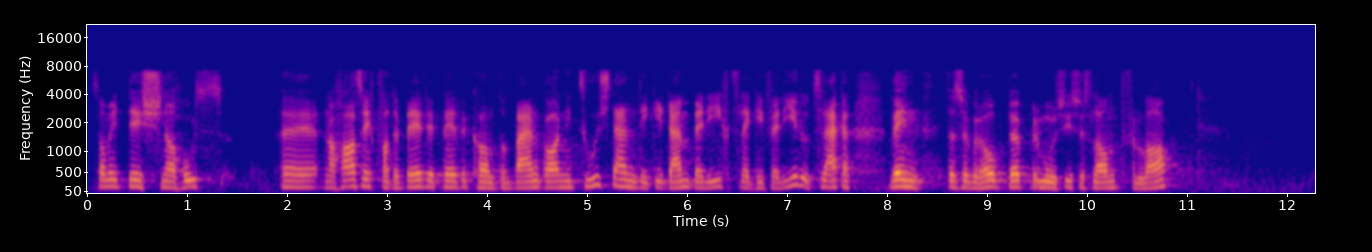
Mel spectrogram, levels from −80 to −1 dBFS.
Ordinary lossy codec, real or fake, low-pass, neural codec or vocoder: none; fake; 7.2 kHz; codec, 16 kHz, 1 kbps, X-Codec, WavLM features, trained on Multilingual LibriSpeech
